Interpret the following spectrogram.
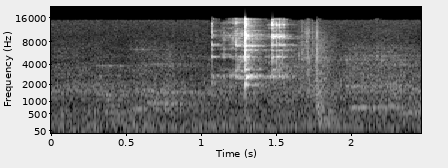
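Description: Cutlery clinking against dishes: three quick clinks about a second in, the first the loudest, over a low room background.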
